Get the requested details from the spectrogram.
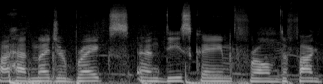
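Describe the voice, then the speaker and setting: With music playing in the background, the speaker talks at a fairly slow pace with a non-native accent. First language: not English. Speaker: gaming YouTuber. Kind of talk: scripted voiceover. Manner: non-fluent.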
